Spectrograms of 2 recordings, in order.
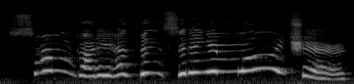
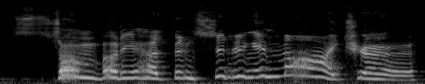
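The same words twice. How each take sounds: First: It is said in a medium-pitched middle voice. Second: It is said in a deep, rough, gruff voice.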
